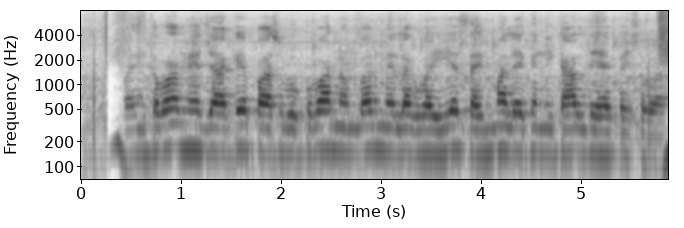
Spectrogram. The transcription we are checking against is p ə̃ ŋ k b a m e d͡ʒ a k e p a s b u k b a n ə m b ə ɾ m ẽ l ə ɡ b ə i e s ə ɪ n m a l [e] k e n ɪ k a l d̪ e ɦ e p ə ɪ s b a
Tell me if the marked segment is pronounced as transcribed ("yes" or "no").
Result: yes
